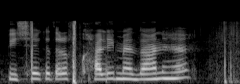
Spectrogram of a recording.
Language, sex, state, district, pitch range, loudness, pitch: Hindi, female, Bihar, Patna, 240-265 Hz, -19 LUFS, 255 Hz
